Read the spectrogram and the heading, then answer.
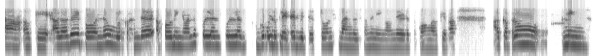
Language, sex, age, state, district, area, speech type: Tamil, female, 18-30, Tamil Nadu, Tenkasi, rural, conversation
